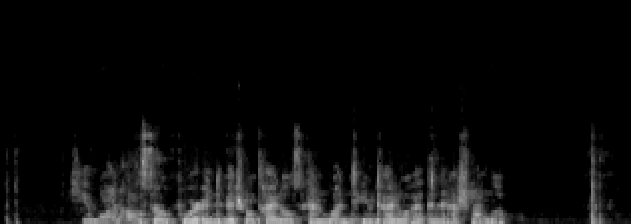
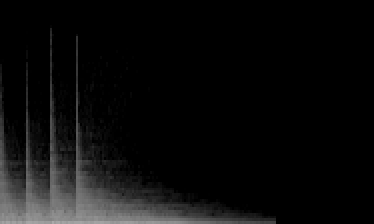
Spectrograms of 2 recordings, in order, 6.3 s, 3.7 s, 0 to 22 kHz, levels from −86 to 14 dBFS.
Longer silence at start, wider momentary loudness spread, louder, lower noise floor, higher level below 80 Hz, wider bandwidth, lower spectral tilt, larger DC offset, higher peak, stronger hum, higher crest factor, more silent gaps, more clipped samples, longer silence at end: first, 0.75 s vs 0 s; about the same, 15 LU vs 13 LU; first, -24 LUFS vs -28 LUFS; first, -78 dBFS vs -60 dBFS; second, -76 dBFS vs -40 dBFS; second, 9.6 kHz vs 12 kHz; second, -5.5 dB/octave vs -7 dB/octave; neither; first, -4 dBFS vs -10 dBFS; neither; about the same, 22 dB vs 20 dB; neither; neither; second, 0.35 s vs 0.95 s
